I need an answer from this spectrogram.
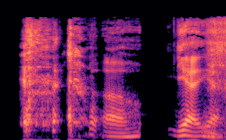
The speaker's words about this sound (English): You're having a COVID cough.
